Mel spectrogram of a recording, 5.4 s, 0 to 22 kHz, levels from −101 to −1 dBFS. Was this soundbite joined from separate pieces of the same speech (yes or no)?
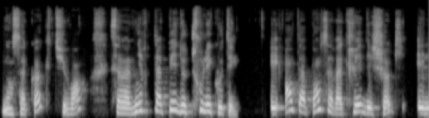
no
